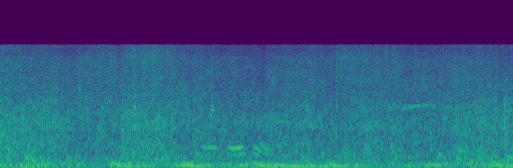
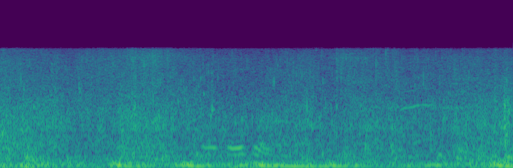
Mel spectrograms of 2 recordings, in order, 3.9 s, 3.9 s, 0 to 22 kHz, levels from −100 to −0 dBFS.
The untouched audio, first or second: second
